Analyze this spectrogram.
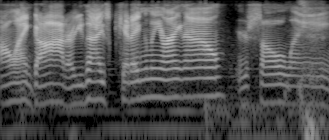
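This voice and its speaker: Nasal and middle-pitched, the put-on character voice moves at a fairly slow pace. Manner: whiny, complaining.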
